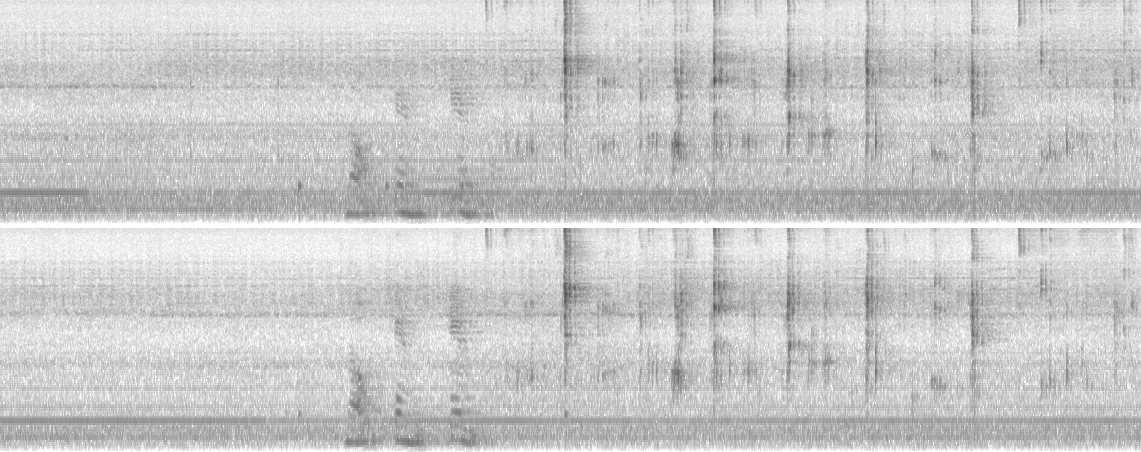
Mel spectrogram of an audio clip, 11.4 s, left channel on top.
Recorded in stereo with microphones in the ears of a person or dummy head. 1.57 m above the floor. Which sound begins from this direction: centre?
Chewing, at 4.9 s.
